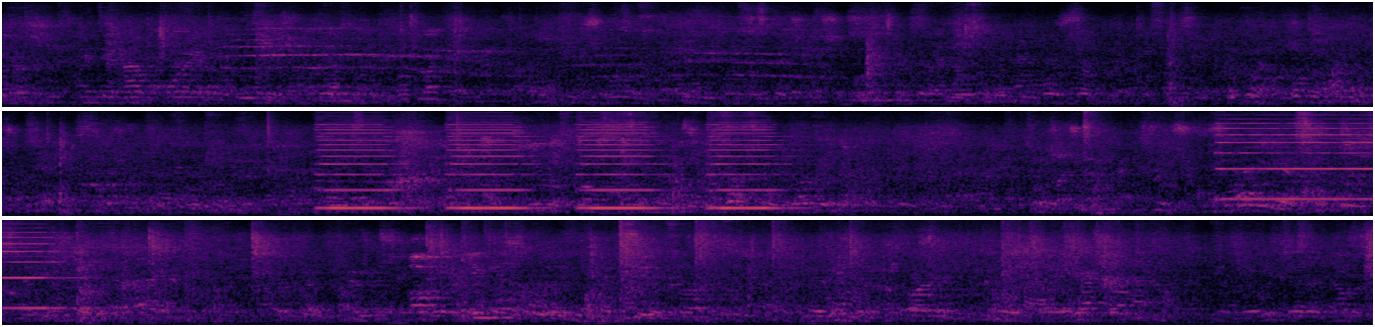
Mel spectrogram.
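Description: A crowd of spectators murmurs and chatters in an indoor hall.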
